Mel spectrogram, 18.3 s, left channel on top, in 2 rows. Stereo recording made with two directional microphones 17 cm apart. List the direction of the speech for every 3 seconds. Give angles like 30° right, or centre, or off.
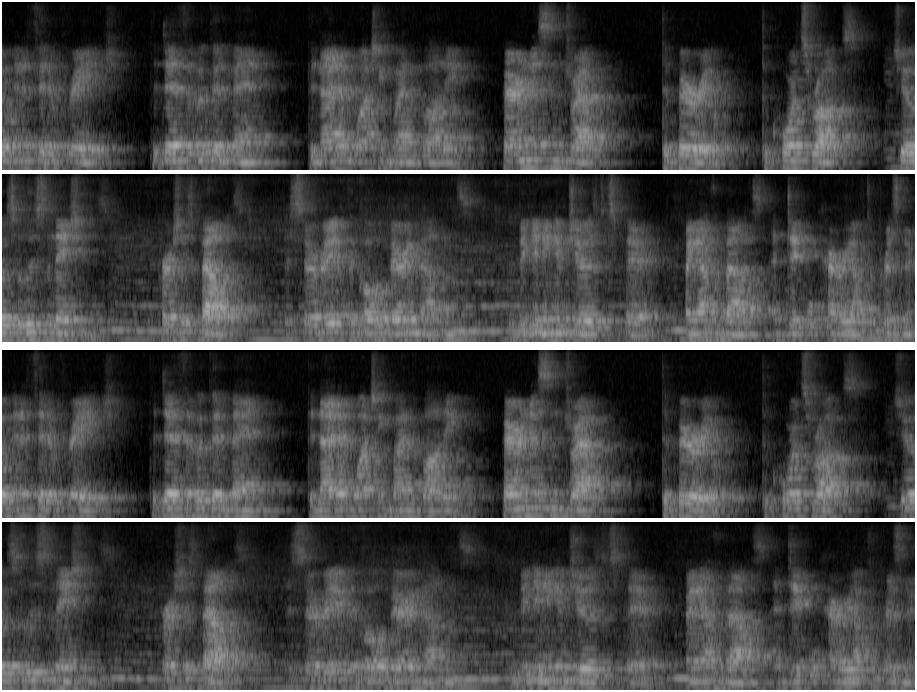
40° right, 30° right, 20° left, 60° left, 60° left, 60° left.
